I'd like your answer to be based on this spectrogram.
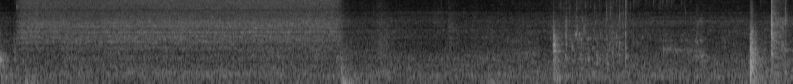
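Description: Water poured into a pot of lentil soup: a steady hissing pour for a few seconds, then a quieter stretch with a couple of splashes and clinks near the end.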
